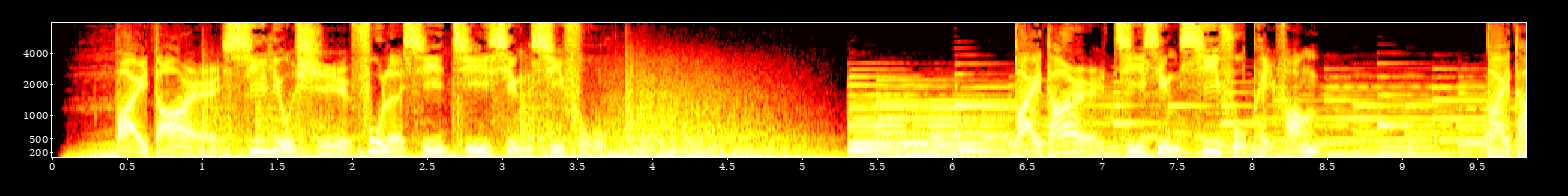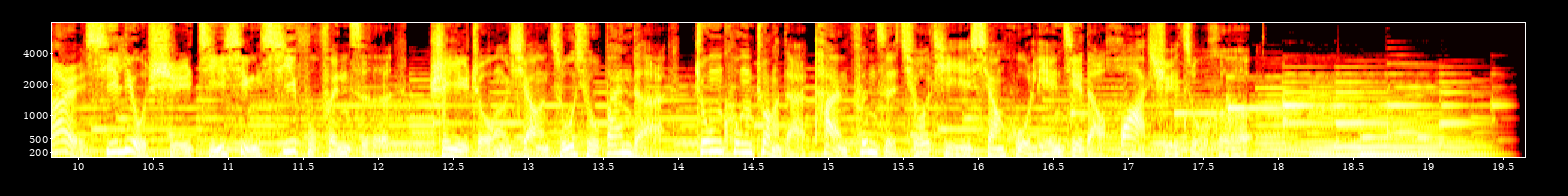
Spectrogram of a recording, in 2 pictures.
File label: Mandarin China Corporate, Male; Bardahl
